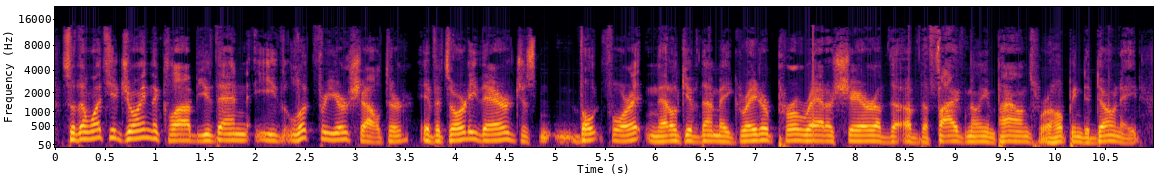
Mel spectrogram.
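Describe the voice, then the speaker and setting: A man's voice: mid-range voice, normal speed, hardly any pauses, a little mellow, dry recording. A man speaking as a company guest in a promotional radio interview, explaining things step by step.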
